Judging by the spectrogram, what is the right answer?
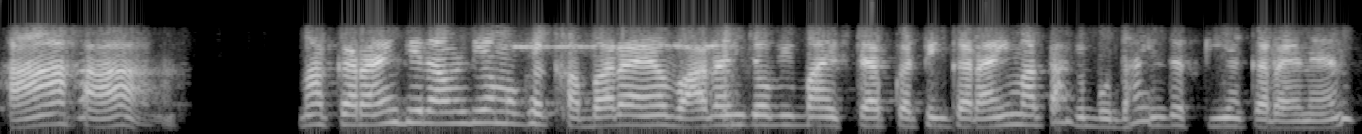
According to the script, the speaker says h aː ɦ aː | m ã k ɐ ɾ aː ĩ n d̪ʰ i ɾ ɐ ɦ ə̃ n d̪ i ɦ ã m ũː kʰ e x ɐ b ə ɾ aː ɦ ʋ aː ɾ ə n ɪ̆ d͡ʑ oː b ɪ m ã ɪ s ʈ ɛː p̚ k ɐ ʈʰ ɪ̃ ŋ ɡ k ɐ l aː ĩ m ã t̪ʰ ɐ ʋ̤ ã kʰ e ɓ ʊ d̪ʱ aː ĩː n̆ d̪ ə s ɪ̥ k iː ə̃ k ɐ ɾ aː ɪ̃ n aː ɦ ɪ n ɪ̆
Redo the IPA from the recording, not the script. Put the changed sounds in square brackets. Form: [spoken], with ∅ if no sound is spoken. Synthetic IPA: h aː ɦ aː | m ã k ɐ ɾ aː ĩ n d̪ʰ i ɾ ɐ ɦ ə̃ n d̪ i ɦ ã m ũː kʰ e x ɐ b ə ɾ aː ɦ ʋ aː ɾ ə n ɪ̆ d͡ʑ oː b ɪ m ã ɪ s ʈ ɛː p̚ k ɐ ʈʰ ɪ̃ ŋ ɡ k ɐ [ɾ] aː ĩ m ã [t̪] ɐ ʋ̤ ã kʰ e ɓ ʊ d̪ʱ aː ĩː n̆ d̪ ə s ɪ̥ k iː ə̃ k ɐ ɾ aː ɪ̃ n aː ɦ ɪ n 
